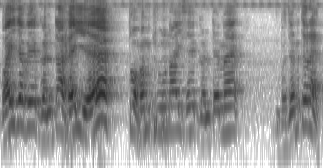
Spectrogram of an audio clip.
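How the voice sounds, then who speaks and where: A man's voice: high voice, normal speed, close to an everyday voice. A man voicing a friendly, curious young village man in a sermon story, with chatty, pleading village talk. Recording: voice from far off the mic, crickets behind.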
